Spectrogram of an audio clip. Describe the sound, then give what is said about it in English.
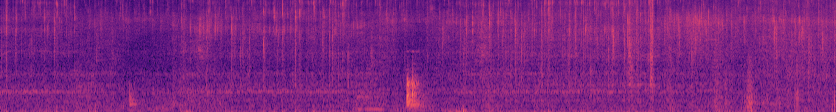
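Small cakes made from Thanksgiving leftovers fry in a pan, giving a constant, soft crackling sizzle with a brief louder pop of spattering oil partway through. “Okay, all these are gonna get, they're gonna get enough time on each side that they get super brown and beautifully crispy.”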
